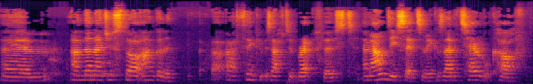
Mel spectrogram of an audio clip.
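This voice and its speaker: A woman's voice: mid-range voice, fairly even intonation, moderate pace, bright, forceful tone. A woman in her later years chatting candidly to camera in a weekly vlog, with frequent ums and restarts. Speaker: vlogger. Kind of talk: casual chat to camera. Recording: roomy sound, mic at a distance.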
